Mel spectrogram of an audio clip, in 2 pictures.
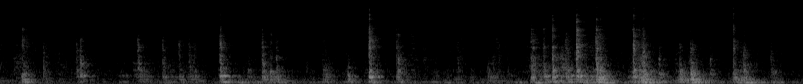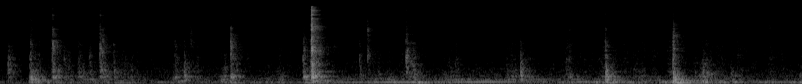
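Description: Hands working inside a combi boiler's pipework, fitting new pipe seals: irregular light clicks, knocks and rubbing of metal and plastic parts, with one sharper knock about two-thirds of the way through.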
